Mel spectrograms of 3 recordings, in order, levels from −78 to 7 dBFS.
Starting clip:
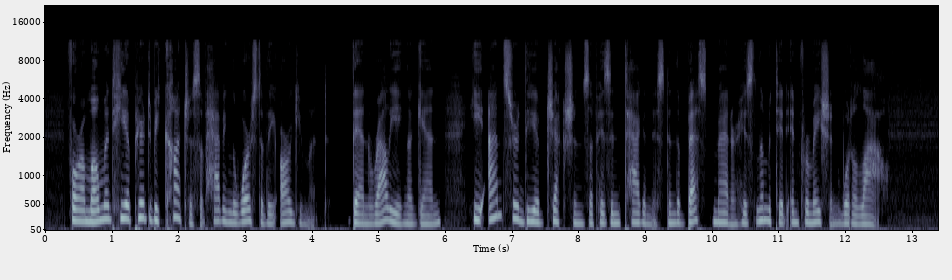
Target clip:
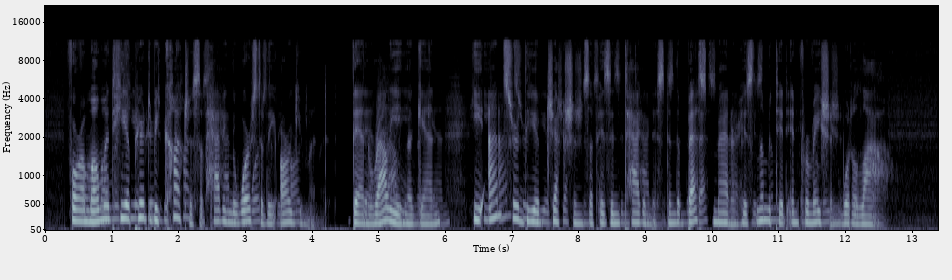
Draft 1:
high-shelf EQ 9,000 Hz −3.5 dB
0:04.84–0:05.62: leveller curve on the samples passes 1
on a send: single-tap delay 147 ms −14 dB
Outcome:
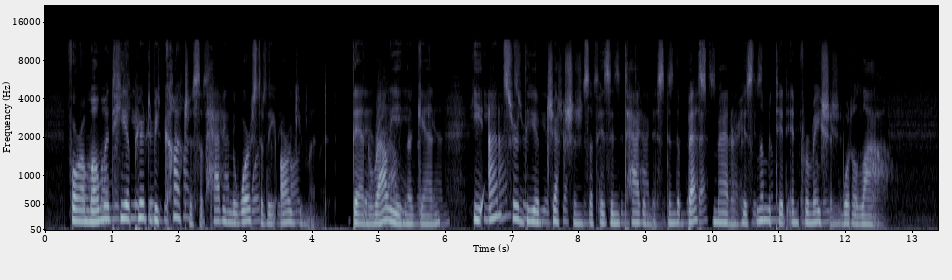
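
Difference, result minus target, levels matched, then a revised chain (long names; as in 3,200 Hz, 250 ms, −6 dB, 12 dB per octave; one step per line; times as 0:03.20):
8,000 Hz band −3.5 dB
high-shelf EQ 9,000 Hz +7.5 dB
0:04.84–0:05.62: leveller curve on the samples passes 1
on a send: single-tap delay 147 ms −14 dB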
